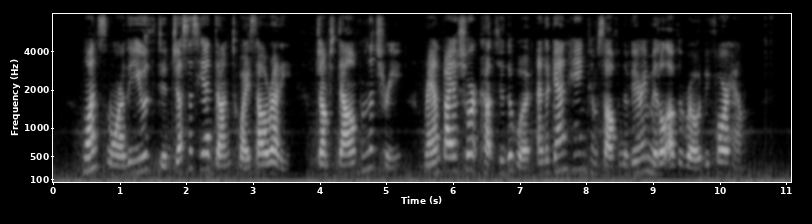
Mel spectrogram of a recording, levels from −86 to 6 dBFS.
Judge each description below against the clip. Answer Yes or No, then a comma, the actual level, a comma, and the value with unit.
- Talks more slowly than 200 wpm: No, fast, 205 wpm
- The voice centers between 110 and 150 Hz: No, high, 200 Hz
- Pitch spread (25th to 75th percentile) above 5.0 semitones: Yes, wide, 5.4 semitones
